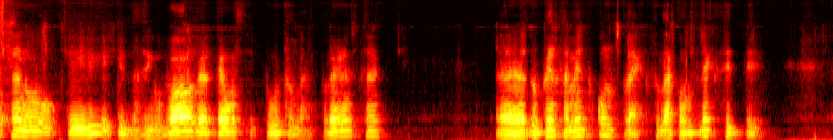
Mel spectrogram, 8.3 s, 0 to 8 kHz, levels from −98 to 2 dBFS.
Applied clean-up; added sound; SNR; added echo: neural mask model DeepFilterNet 3.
